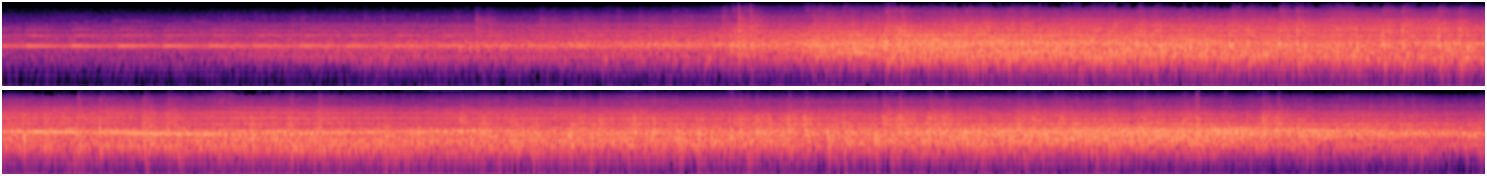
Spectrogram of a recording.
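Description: Keisei electric commuter train running along the platform close by: wheels clacking over rail joints amid the loud rush of the cars, building about seven seconds in and easing near the end. A whine dips and rises midway.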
